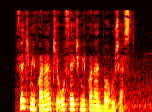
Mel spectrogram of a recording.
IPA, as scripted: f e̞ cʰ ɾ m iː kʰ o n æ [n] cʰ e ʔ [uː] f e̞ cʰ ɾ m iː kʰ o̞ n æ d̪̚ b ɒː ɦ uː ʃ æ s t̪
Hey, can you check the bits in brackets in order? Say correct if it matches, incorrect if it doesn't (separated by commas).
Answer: incorrect, correct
